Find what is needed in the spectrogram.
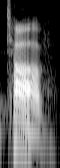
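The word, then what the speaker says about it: תו: sh sh and then Tav T sound T sound all right that's your vow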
